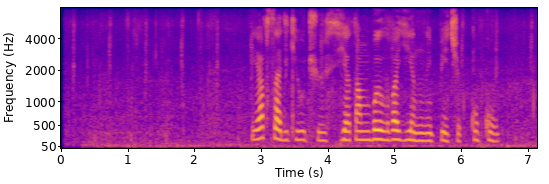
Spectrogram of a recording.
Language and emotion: Russian, neutral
